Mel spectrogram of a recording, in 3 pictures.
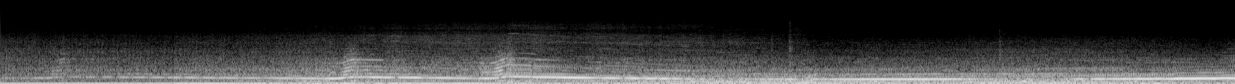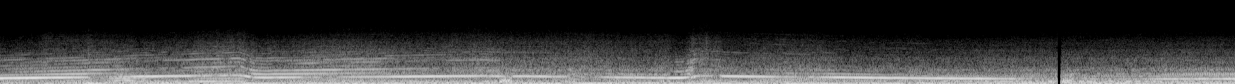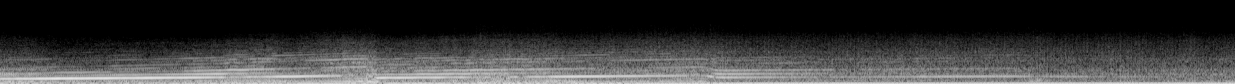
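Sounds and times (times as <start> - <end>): sports car engine revving: 0.0 - 37.0.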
